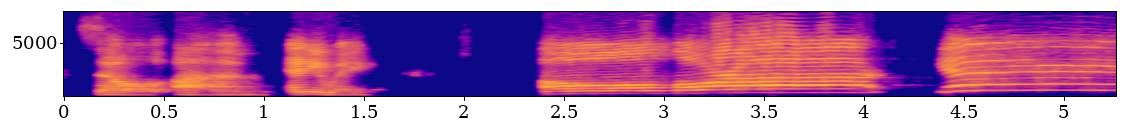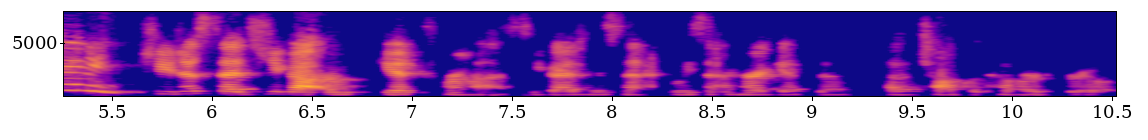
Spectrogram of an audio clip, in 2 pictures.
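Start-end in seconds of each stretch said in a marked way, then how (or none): 2.4-5.5 sung-out high loud "Laura", squealed yay; excited cheer. Real, not acted. Greeting viewer Laura on the live webinar, singsong excited cheer. 7.6-10.4 much softer, half-confiding; quiet aside. Real, not acted. Telling viewers about Laura's gift, hushed aside.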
